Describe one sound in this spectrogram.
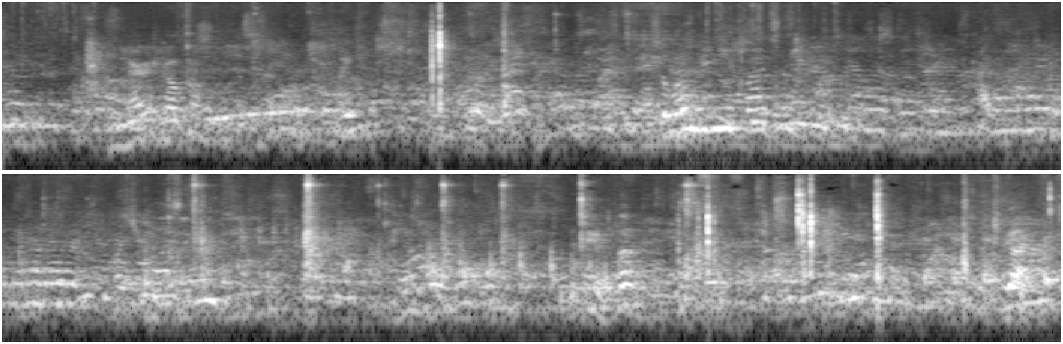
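Plastic game pieces click and clack against a wooden board.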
